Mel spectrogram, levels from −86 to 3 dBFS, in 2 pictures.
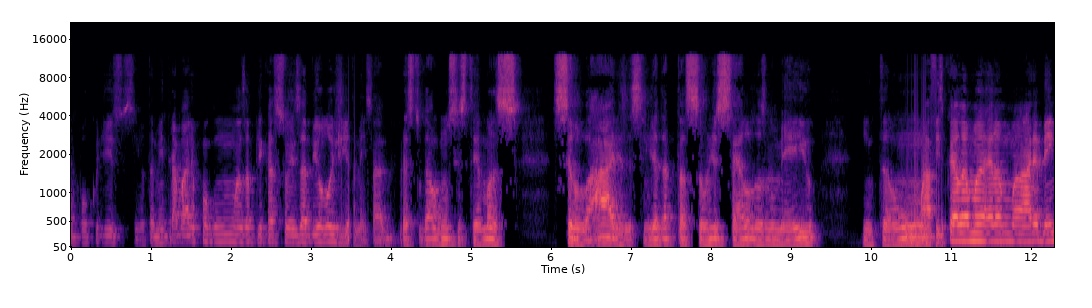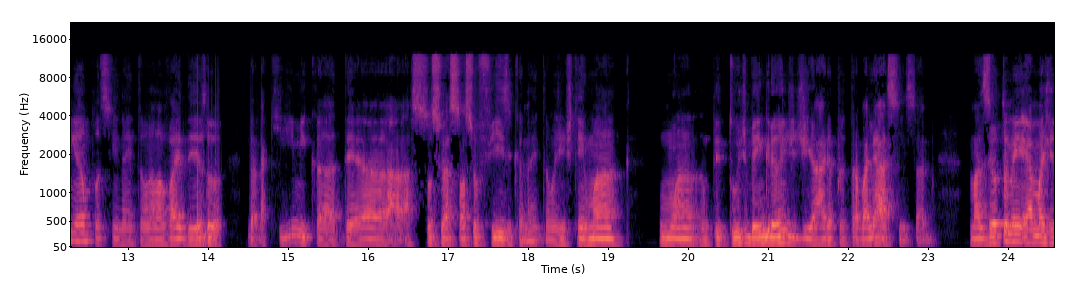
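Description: Automatic gain rising runs from 0.27 to 18.51 s. The gain control judged the input too quiet and kept raising its level, about 16 dB overall, so the voice and the background swell together slowly rather than jumping.

Processor overload crackle appears from 3.37 to 3.72 s, 10.38 to 10.93 s and 13.86 to 14.72 s. Dozens of short buffers, around 10 ms each, missed their deadlines and were skipped, leaving hard-edged gaps heard as gritty tearing over the speech. The longest burst is the third.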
